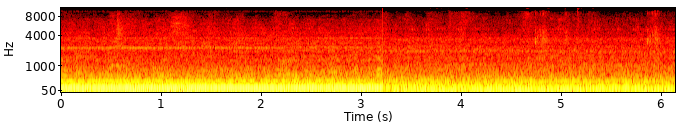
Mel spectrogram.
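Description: Steady low rumble of an ET122 diesel railcar's engine and running gear heard from inside the passenger cabin, with a constant hum over it. About three seconds in, the rumble steps down a little and carries on.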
